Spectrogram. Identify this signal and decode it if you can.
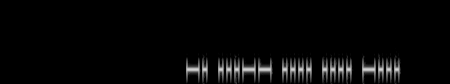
Morse code, heard as a keyed tone, about 31 wpm, 700 Hz. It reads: N3HHB
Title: USA Call Signs - 5 Characters - Repeated 2x - 30wpm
